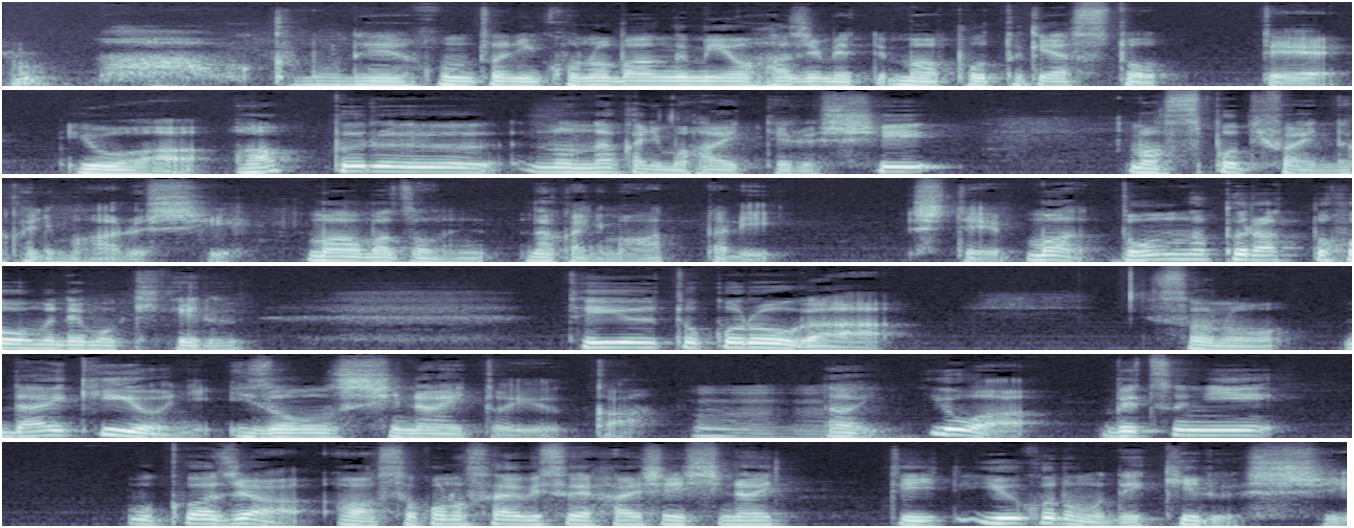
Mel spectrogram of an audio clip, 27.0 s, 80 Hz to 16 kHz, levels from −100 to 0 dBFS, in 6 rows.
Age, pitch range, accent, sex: 40-59, 115-155 Hz, native, male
